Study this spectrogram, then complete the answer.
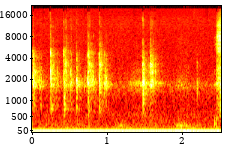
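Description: A computer keyboard is typed on for a search engine query, giving a quick run of light, crisp keystrokes in an irregular rhythm. The clicks are close and clear, with a low steady hum underneath.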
